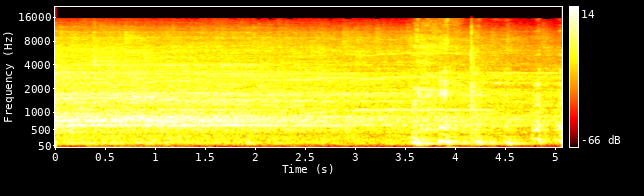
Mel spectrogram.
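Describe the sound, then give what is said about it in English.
A crowd applauds and cheers loudly for Rika Trash, a dense wash of clapping with whoops and shouts, thinning out near the end as a few voices and claps break through. “Hey, let's give a round of applause for Rika Trash.”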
